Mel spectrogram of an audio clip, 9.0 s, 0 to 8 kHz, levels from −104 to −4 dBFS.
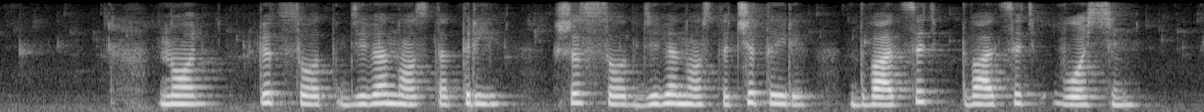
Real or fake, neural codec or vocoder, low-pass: real; none; 7.2 kHz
